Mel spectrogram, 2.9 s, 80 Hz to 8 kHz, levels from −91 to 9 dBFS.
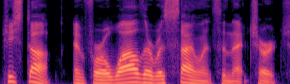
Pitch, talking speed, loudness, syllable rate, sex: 115 Hz, 250 wpm, -17 LUFS, 6.5 syllables/s, male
